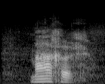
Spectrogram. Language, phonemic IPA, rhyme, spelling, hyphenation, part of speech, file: Dutch, /ˈmaː.ɣər/, -aːɣər, mager, ma‧ger, adjective, Nl-mager.ogg
- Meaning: 1. lean, (nearly) without fat 2. meager, skinny, thin 3. poor, pitiful, skim 4. low-fat 5. infertile (said of soil); weak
